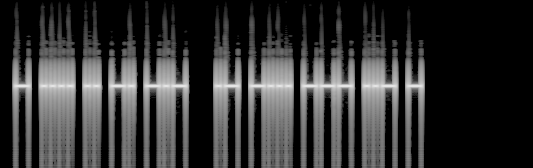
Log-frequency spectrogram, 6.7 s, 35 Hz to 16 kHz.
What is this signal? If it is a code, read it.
Morse code, heard as a keyed tone, about 22 wpm, 700 Hz. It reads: THINK ABOUT
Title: Sets of 5 Words 22wpm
